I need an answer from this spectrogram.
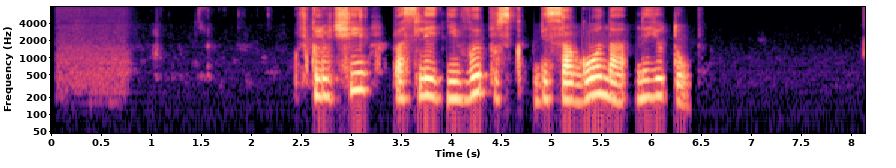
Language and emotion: Russian, neutral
